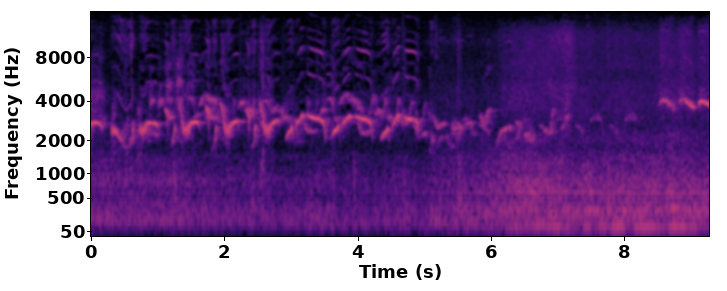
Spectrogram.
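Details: Caged Chinese hwamei with yellow legs and bill, singing as it flicks its tail: a dense stream of looping, rich whistles for several seconds, then quieter, with a brief high whistle near the end.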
